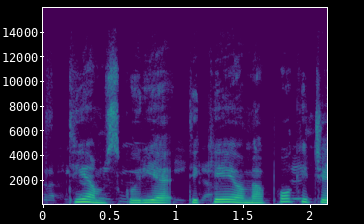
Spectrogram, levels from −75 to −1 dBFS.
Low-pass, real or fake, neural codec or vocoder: 14.4 kHz; real; none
